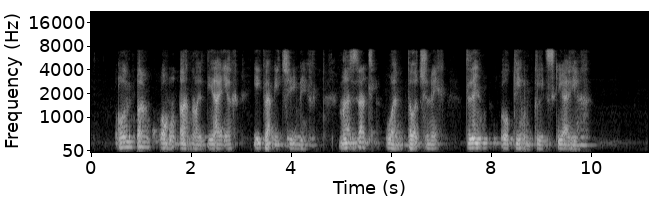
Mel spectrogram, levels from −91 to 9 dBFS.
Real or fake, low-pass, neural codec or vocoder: fake; 7.2 kHz; codec, 24 kHz, 1.5 kbps, HILCodec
